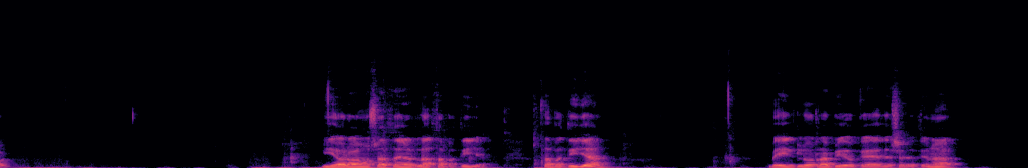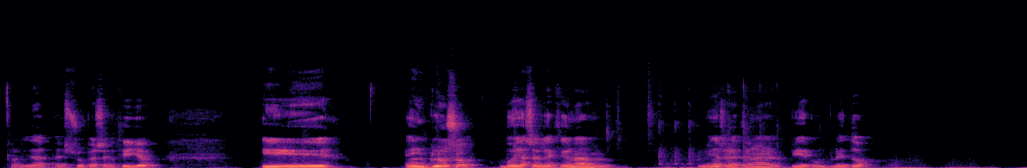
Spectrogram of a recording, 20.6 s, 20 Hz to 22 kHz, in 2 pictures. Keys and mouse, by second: 2.5-3.1 ctrl+middle drag, 3.1 right click, 3.7 Tab, 3.7-5.9 middle drag, 5.3 3, 5.9 alt+right click, 6.4 alt+shift+right click, 6.6 alt+shift+right click, 6.9 alt+shift+right click, 7.3-15.0 middle drag, 15.0 alt+shift+right click, 15.6-20.5 middle drag, 16.9 ctrl+KP_Add.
